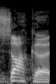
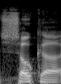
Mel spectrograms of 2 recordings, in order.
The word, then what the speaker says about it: Sokka: they just changed everything they changed weird pronunciation things in the show the kid's name is eng but in the in the movie it was ong and it was saka in the show and sokka and it was like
